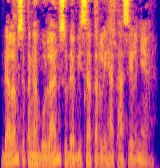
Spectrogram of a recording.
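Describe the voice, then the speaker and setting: Male dubber doing a young female healer, low plain voice, calm and instructive. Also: rapid-fire, no room sound.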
